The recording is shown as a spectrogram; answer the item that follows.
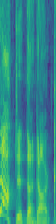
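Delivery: menacing movie villain voice. Talking about the Dark Knight trilogy, quoting the villain's line in a Bane voice. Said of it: "that's what Bane forever talks like".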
